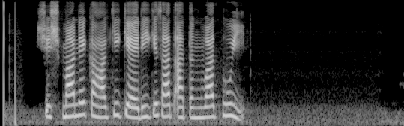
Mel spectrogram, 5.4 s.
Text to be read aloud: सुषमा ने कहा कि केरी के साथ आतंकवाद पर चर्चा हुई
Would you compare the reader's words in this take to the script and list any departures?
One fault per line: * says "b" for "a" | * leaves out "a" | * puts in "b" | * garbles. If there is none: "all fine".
* leaves out "पर चर्चा"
